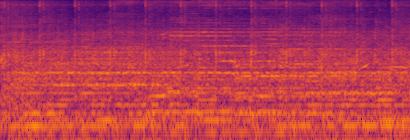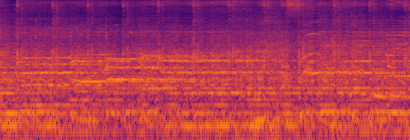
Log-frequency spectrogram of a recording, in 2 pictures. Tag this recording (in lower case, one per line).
music
speech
